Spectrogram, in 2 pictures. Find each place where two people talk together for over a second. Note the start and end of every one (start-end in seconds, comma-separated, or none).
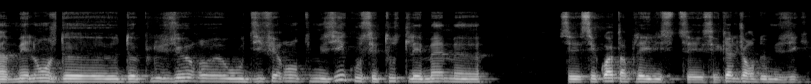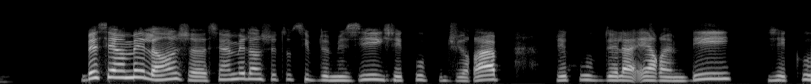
none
